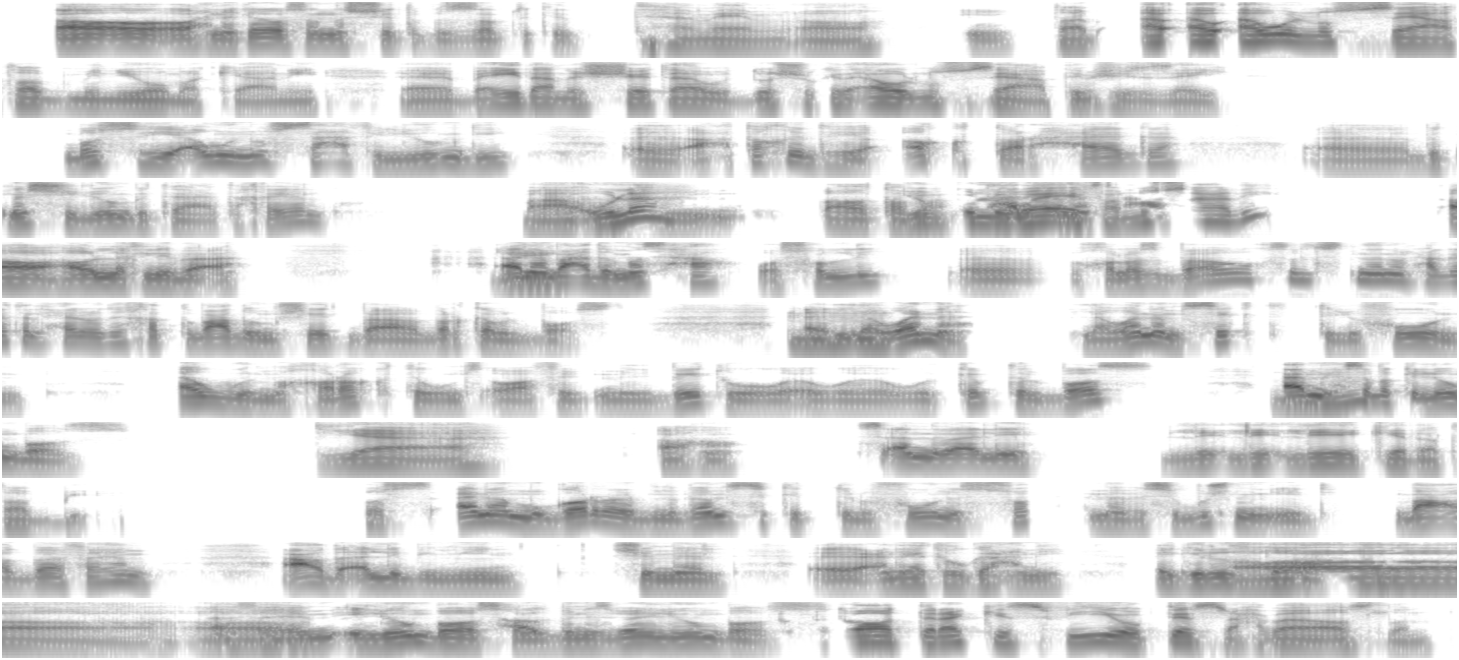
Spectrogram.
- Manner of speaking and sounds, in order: in English: "الbus"; tapping; drawn out: "آه"; unintelligible speech
- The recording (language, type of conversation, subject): Arabic, podcast, إيه روتينك الصبح عشان تعتني بنفسك؟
